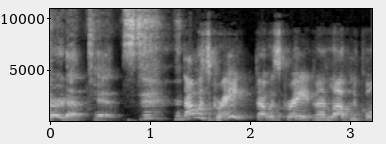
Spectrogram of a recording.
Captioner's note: laughing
